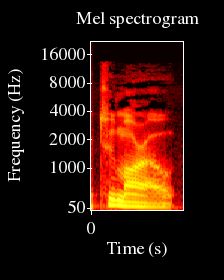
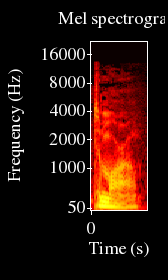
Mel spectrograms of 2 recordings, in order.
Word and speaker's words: tomorrow: Well, tomorrow is, I think, to go ahead and say tomorrow, accenting the T-O, I think, is really not the best pronunciation. I think it's tomorrow.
